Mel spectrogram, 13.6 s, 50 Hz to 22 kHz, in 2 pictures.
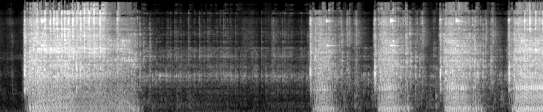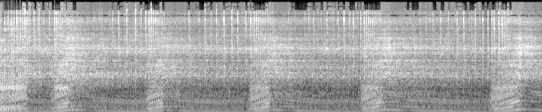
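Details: Stihl FS 55 brushcutter that wouldn't start despite new plug and carburetor, after clearing a clogged exhaust: pull-start bursts, then catches with revs rising and falling in regular blips; runs freely, no misfire.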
